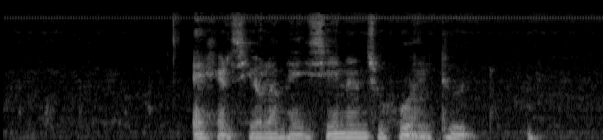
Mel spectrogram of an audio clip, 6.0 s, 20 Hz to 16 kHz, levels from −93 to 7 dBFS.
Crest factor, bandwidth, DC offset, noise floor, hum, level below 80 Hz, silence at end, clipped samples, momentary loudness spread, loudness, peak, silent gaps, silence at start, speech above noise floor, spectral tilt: 20 dB; 11.5 kHz; under 0.1%; -70 dBFS; none; -54 dBFS; 0.65 s; under 0.1%; 17 LU; -37 LUFS; -18 dBFS; none; 1.95 s; 34 dB; -6.5 dB/octave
